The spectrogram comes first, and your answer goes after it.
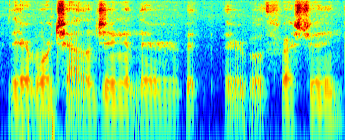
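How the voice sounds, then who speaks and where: Soft-spoken and very deep in pitch, a man talks at a moderate pace. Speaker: amateur goalie vlogger. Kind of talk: casual vlog monologue. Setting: home, family member sleeping. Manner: halting, many fillers.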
